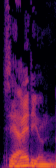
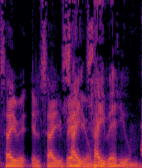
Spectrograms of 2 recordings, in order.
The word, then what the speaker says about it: Cyberium: Siberium, mm, el, Cyberium.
